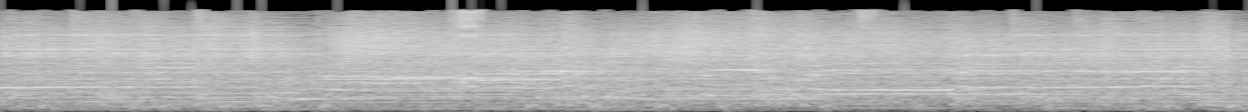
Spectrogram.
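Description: Live rock band playing loudly: a woman sings long held notes into a microphone over electric guitar and a drum kit.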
